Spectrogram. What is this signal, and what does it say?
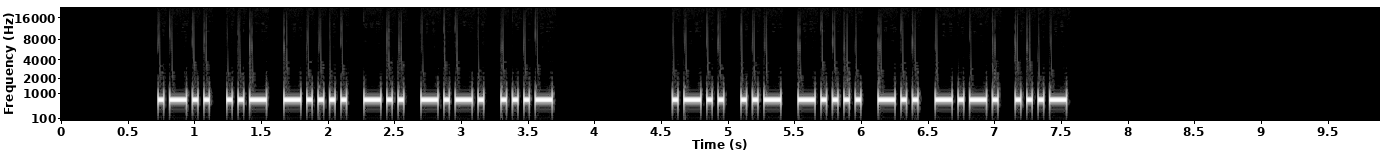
Morse code, heard as a keyed tone, about 28 wpm, 700 Hz. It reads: LU6DCV LU6DCV
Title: DXCC-100 Call Signs - 6 Characters - Repeated 2x - 28wpm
